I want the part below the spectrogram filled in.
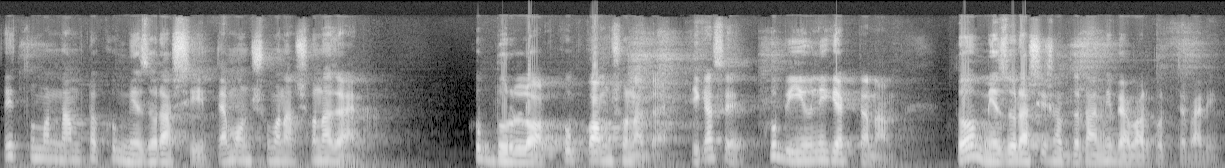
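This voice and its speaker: A man's voice: mid-range voice, quick pace, a little mellow, long reverb tail. A man whose first language is Bengali teaches Japanese vocabulary in a patient classroom style, often checking that the listener follows.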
